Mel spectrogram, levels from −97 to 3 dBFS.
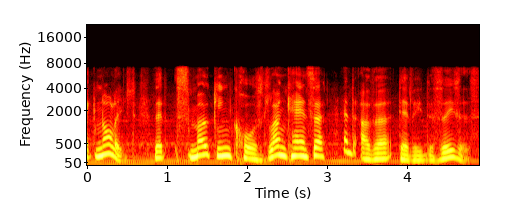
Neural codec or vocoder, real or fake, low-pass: none; real; 7.2 kHz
